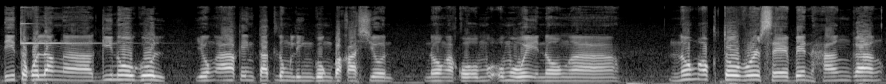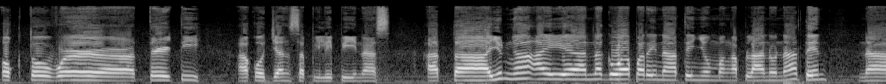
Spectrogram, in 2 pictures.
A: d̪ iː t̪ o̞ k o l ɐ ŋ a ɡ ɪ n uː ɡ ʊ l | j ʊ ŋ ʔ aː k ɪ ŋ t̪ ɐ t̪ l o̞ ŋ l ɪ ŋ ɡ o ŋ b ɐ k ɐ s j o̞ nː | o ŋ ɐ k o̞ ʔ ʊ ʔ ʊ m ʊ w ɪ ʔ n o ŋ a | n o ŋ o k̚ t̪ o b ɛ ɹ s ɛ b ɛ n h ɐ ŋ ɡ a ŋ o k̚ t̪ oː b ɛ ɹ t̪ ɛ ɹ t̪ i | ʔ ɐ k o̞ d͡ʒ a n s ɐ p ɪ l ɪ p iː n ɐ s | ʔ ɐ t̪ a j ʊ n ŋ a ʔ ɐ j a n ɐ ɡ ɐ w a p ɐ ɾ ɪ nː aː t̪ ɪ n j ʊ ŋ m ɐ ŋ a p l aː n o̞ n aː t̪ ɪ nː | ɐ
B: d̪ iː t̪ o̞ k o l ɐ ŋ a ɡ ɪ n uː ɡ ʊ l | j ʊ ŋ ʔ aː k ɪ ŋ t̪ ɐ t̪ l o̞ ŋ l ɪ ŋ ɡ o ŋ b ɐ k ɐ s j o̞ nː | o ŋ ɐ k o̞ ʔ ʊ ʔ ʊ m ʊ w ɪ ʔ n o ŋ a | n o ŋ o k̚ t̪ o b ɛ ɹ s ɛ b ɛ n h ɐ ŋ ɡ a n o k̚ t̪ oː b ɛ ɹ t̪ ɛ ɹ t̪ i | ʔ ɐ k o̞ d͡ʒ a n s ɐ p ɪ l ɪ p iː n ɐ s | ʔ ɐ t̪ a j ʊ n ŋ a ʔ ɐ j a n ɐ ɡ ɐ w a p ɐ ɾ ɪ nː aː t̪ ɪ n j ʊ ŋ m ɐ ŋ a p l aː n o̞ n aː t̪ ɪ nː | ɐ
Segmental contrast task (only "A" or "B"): A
